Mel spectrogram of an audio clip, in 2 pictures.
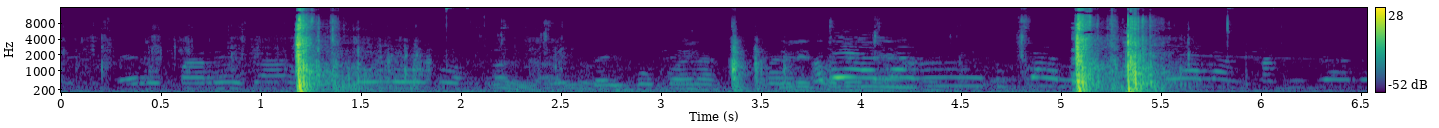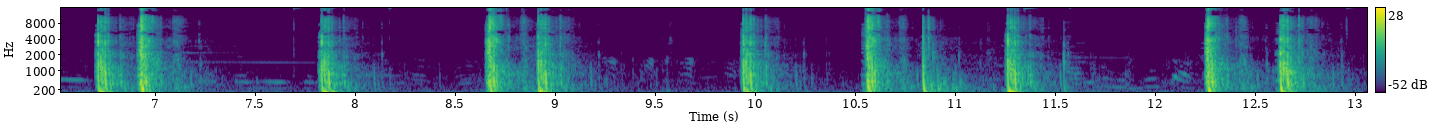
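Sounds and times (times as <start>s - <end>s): pistol shots: 1.2s - 1.6s, 5.0s - 5.6s, 6.7s - 9.3s, 9.9s - 13.0s.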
